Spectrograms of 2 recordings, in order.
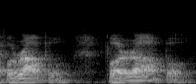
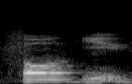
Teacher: Nah, jadi R, ingat di British itu nggak semuanya silence. Jadi R tetap ada sounding, atau itu akan tetap berbunyi kalau diikutin suara vowel, dan akan mati ketika diikutin suara consonant.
